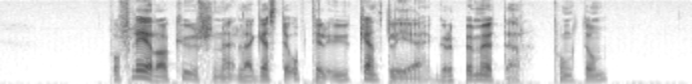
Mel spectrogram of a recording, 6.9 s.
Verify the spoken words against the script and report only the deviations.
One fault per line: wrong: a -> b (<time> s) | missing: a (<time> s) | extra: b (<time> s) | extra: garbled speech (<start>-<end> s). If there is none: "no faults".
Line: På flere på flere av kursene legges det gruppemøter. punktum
missing: på flere (1.6 s)
extra: opp til ukentlige (3.0 s)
